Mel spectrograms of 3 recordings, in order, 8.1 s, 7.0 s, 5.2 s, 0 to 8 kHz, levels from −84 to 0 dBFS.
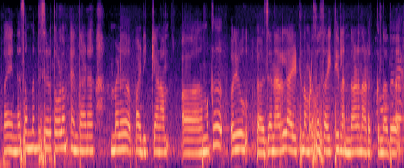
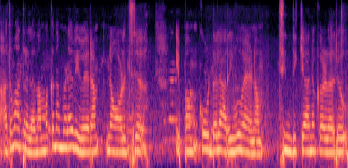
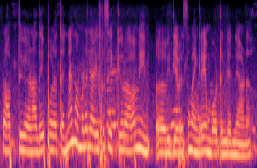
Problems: background conversations at intervals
